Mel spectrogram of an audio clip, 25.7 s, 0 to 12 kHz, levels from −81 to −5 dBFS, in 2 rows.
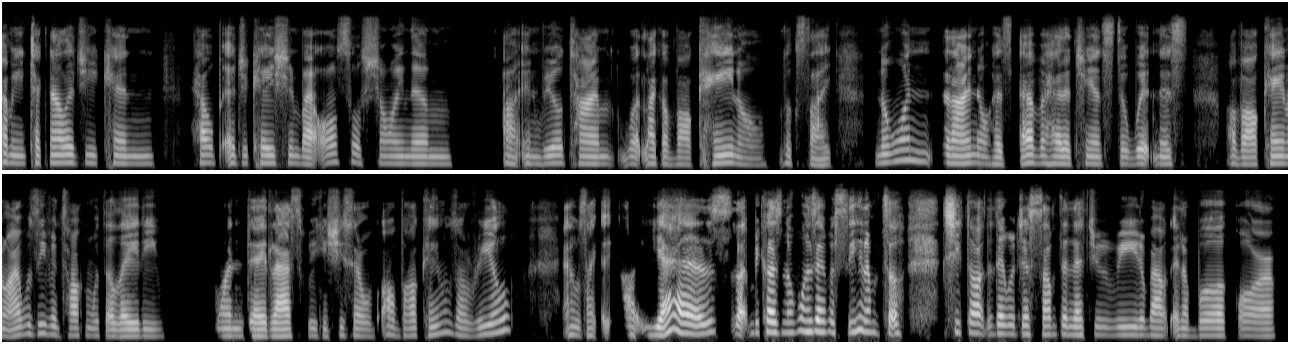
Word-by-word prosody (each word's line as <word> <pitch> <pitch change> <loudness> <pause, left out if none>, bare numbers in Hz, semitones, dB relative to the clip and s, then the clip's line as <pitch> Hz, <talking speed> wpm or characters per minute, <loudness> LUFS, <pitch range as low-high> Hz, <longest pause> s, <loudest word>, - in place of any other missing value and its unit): I - - +2
mean, 150 -2 -6
technology 160 0 -1
can 145 -1 -5 0.4
help 160 -1 -4
education 155 0 -2
by 135 -2 +3
also 170 +2 -4
showing 145 0 -5
them, 140 -1 -5 0.5
uh, - - -3
in 140 -2 -9
real 155 +3 -3
time 140 -2 -1
what, 145 - -6
like, 145 -1 -2
a 140 - -2
volcano 130 0 -2
looks 145 -3 -10
like. 120 -1 -5 0.4
No 160 +1 -3
one 195 -1 -6
that 160 - -1
I 150 +1 +5
know 150 -3 -6
has 135 -2 -5
ever 155 -1 +2
had 140 0 0
a 140 - 0
chance 140 -1 -3
to 140 0 -6
witness 140 0 -3 0.4
a 150 - -5
volcano. 140 +1 0
I 140 +4 +3
was 180 +3 -8
even 170 -4 -5
talking 150 0 -4
with 145 0 -12
a 135 - 0
lady 135 0 0 0.6
1 140 -1 -4
day 135 -1 +4
last 135 +1 +4
week 140 -2 -10
and 135 - -6
she 155 - +3
said, 140 -2 -3
"Oh, 135 -1 -8
oh, 165 -2 -3
volcanoes 155 +7 -6
are 145 -3 -6
real?" 185 - -1 0.5
And - - -1
I - - -4
was 145 - -4
like, 150 - -4
"Uh, - - +2 0.2
ah, - - -1
yes." 185 - +6
Like, - - +5
because 205 0 +6
no 200 0 -2
one's 225 +1 +1
ever 215 -2 +5
seen 215 +6 +2
'em, 210 -2 +2
to - - +4 0.4
she 210 - +12
thought 190 -3 +3
that 170 - -10
they 180 -1 +3
were 175 - -3
just 170 -1 +2
something 165 0 0
that 160 +1 0
you 155 -2 -9
read 155 0 +1
about 150 -2 -1
in - - -3
a 145 - -2
book 145 +2 -1
or 135 -1 -1
150 Hz, 195 wpm, -25 LUFS, 140-165 Hz, 0.6 s, she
